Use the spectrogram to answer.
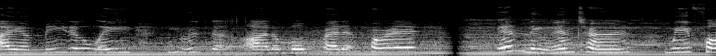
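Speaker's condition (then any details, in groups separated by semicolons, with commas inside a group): Cerebral palsy; uses wheelchair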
